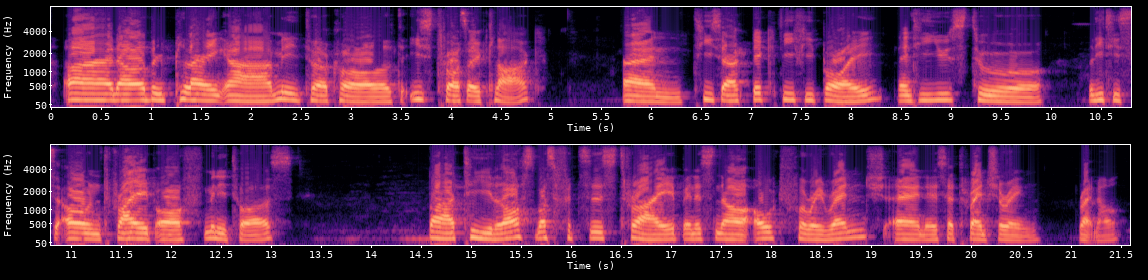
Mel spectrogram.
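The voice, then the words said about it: Put-on German accent. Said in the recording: “stop doing the German accent”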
